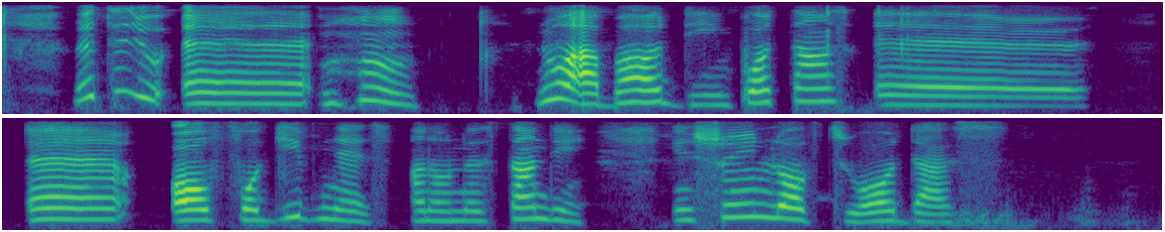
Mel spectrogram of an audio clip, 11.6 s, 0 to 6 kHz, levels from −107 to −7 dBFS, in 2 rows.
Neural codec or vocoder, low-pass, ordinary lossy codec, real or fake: none; 5.4 kHz; none; real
